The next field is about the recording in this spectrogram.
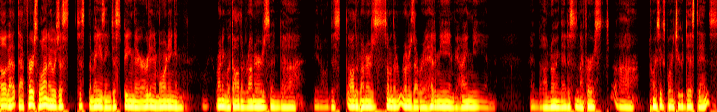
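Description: With an American accent, a man of fairly low pitch speaks at a fairly quick pace in a dark, mellow, somewhat breathy tone and a monotone, flat intonation. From Montana (Northern Cheyenne reservation area). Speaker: recovery coach. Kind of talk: interview. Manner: halting.

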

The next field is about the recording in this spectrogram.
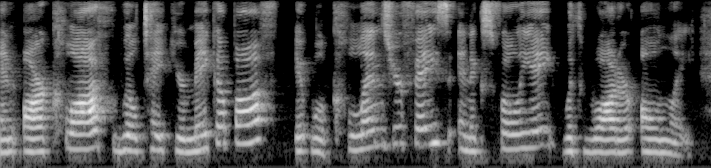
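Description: The pace is very slow and the intonation lively. The background is quiet. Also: woman, fairly high pitch for a woman. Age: 60s. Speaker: skincare expert. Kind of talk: panel discussion. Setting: video call.

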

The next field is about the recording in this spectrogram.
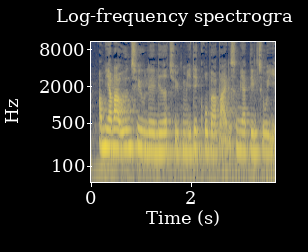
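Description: Audible room echo surrounds a woman who speaks at a moderate speed. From Denmark, Horsens (East Jutland). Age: 20s. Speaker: politician. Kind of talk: interview. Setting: parliament building office.

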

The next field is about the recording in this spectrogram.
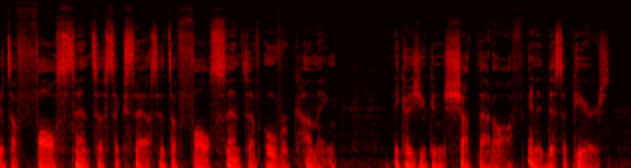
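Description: A man talks fairly slowly in a fairly low, somewhat breathy voice with fairly even intonation. The recording is very clean, with a silent background. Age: 50s. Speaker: baseball coach. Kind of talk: interview.

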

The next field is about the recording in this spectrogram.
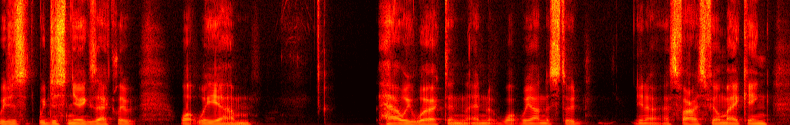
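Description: Heard in a very clean recording with a silent background, a man with an Australian accent speaks at a moderate pace. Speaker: podcast host and cinematographer. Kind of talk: casual monologue. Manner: hesitant, many fillers.

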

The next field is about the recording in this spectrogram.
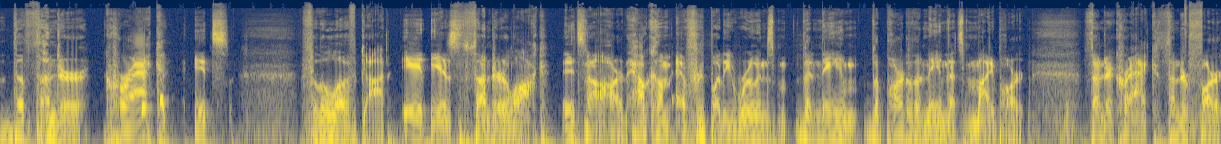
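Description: A man performs a put-on character voice. He goes at a fairly slow pace. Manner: irritable, cursing, fussy.

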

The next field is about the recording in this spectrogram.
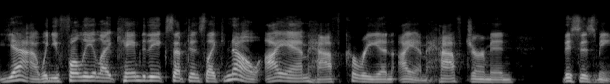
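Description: A man speaks at a moderate pace with a fairly high pitch and lively intonation. His tone is bright and sharp, on a very clean recording with a silent background. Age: 40s. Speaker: podcast host. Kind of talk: casual interview.

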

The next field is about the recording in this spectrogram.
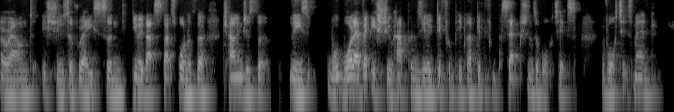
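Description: A somewhat breathy man at medium pitch with a dark, mellow tone and a fairly quick pace. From England. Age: 40s. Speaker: think tank director and author. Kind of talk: interview.

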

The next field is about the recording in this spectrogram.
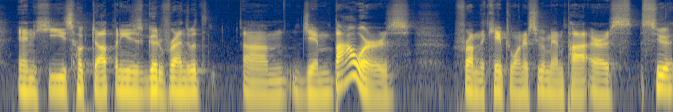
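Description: Heard on a very clean recording with a silent background, the speaker has a Michigan accent and a bright, sharp tone. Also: man. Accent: US Midwest (Michigan). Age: 30s. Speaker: podcast host. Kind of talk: solo podcast monologue. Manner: animated, with frequent fillers and restarts.

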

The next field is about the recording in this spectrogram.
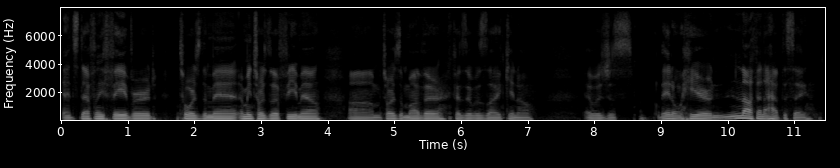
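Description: With a New York accent, a man speaks at a moderate pace in a medium pitch, his tone dark and mellow and his intonation monotone and flat. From New York (Yonkers). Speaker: triathlete and Navy veteran. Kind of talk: casual chat.

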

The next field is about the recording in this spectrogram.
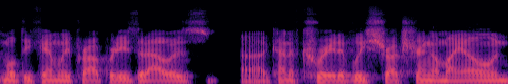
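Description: A man with an American accent, an unremarkable speaking voice, a fairly low pitch and a fairly quick pace. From New Hampshire, US. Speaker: real estate investor, podcast host. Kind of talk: interview conversation.

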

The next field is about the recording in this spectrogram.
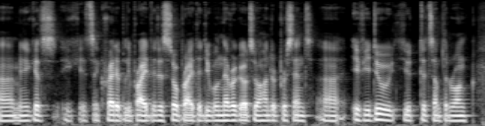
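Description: Speaking in a German accent, a man goes at a very fast pace. His fairly low voice stays monotone and flat. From Germany. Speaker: camera assistant. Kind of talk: casual interview. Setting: video call.

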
